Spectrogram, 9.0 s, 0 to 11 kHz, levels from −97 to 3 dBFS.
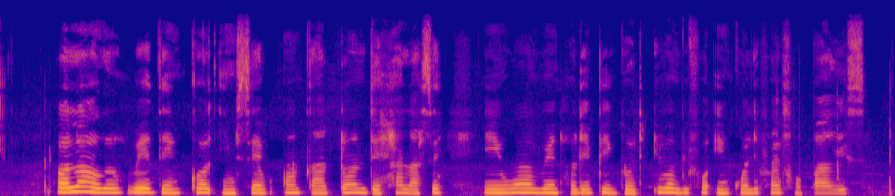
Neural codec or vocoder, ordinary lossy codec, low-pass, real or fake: none; none; 9.9 kHz; real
